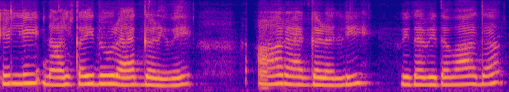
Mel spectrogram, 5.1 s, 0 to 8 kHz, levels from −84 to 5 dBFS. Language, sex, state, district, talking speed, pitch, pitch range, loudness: Kannada, female, Karnataka, Bidar, 105 wpm, 260 Hz, 245-275 Hz, -14 LUFS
